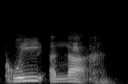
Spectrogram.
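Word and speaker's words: goeie nag: That's N-A-G. Kui anach. Good night. – Kui anach. – These spellings are G-O-E-I-E space N-A-G. Kui. G is spelled, is pronounced Q. So when you're pronouncing these, you have to pronounce it with the G with the Q. So it's kui nach.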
